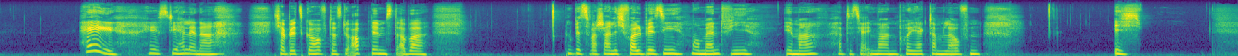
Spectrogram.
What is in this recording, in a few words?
Deutsch Monolog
